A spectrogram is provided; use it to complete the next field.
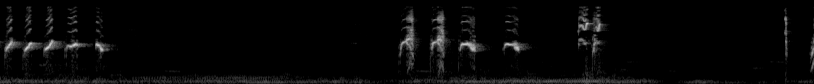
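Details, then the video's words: Greater green leafbird song used to prompt other leafbirds into singing: short bursts of sharp, chirping whistles, four quick notes, then a louder cluster of five or six after a gap, with a faint low hum behind. "Pancingan Cucak Ijo Merangsang Cucak ijo lain"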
